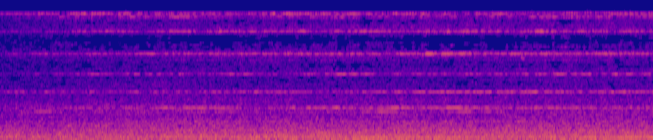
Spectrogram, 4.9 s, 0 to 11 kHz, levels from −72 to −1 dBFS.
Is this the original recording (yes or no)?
yes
